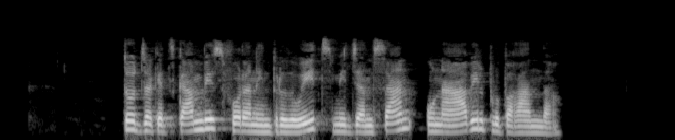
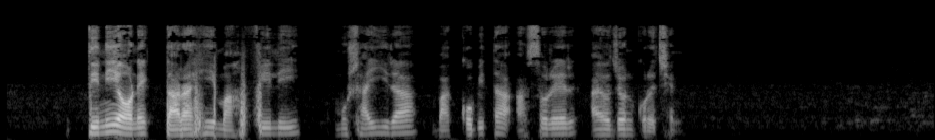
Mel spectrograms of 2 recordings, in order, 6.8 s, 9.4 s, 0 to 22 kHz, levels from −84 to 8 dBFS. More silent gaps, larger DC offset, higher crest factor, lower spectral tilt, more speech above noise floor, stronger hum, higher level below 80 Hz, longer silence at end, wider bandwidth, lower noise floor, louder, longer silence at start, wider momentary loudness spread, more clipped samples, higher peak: neither; neither; second, 14 dB vs 24 dB; first, -5.5 dB/octave vs -3.5 dB/octave; first, 63 dB vs 47 dB; neither; first, -60 dBFS vs -66 dBFS; second, 1.15 s vs 2.6 s; second, 8.2 kHz vs 11.5 kHz; first, -77 dBFS vs -70 dBFS; first, -15 LUFS vs -23 LUFS; first, 1.25 s vs 0.9 s; second, 6 LU vs 16 LU; neither; about the same, -2 dBFS vs 0 dBFS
